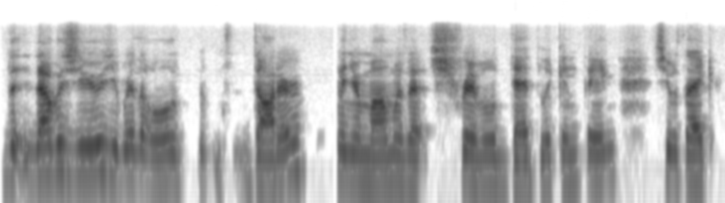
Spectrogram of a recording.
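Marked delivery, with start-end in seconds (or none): none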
